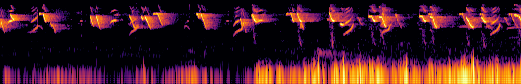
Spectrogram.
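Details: Noisy saffron finch at a feeding place: quick high chirps in clusters, repeated about twice a second, with a steady low rumble joining in the second half.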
